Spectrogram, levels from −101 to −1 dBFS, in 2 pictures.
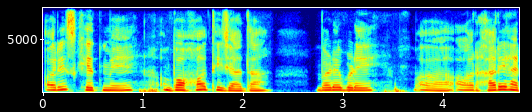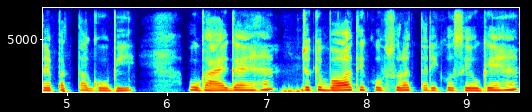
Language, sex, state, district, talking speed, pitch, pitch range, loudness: Hindi, female, Bihar, Kaimur, 145 wpm, 225 Hz, 210-235 Hz, -19 LUFS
